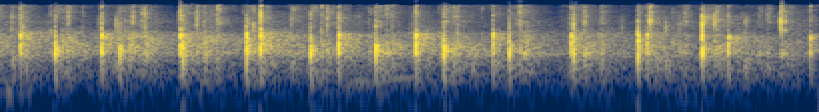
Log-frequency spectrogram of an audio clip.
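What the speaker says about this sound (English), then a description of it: "So a round of applause for Scott again." Audience applause at a technology conference keynote panel, a steady wash of many hands clapping throughout, fairly close and even, with no speech over it.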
